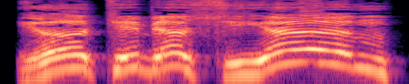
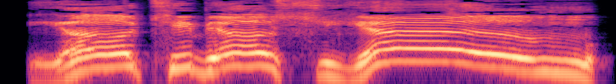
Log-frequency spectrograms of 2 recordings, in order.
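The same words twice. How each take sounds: First: Slow, loud lion roar. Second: Slow, loud, drawn-out roar; roaring lion. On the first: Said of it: "повторил лев и яростно бросился". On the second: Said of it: "проревел". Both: A narrator's reading. (рычащий лев)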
